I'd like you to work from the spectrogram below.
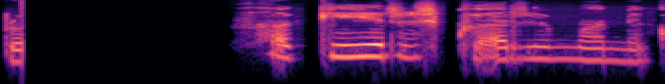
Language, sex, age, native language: Icelandic, female, 9, Icelandic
